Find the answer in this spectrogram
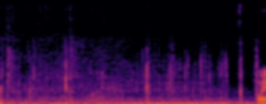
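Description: Handling noise of a phone being moved around a car's interior: faint rustling and small scattered clicks over a steady low rumble.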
